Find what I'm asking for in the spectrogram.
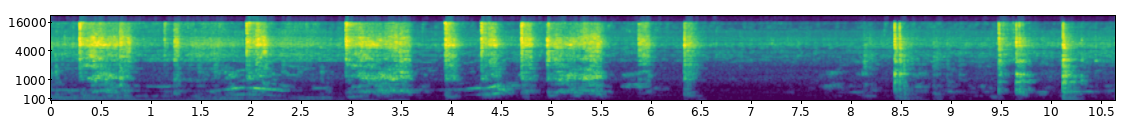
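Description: A spoon stirs fish curry with bottle gourd, tomato, cumin and coriander in a pan, making repeated close scraping strokes against metal over a faint sizzle, with irregular bursts and short pauses and no talking.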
